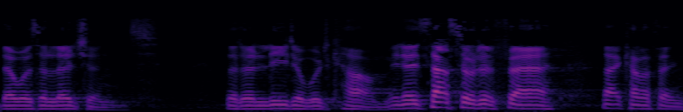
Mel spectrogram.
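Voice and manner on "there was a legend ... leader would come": deep-voiced, lower movie voiceover narrator voice. Explaining the voiceovers at the start of films, doing a deep-voiced movie voiceover. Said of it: "deep-voiced movie voiceovers".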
